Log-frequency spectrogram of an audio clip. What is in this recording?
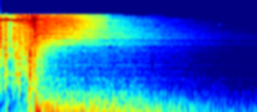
Loot box open
A loot box being opened which I made for a visual novel:
video-game, impact, crack, opening, break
